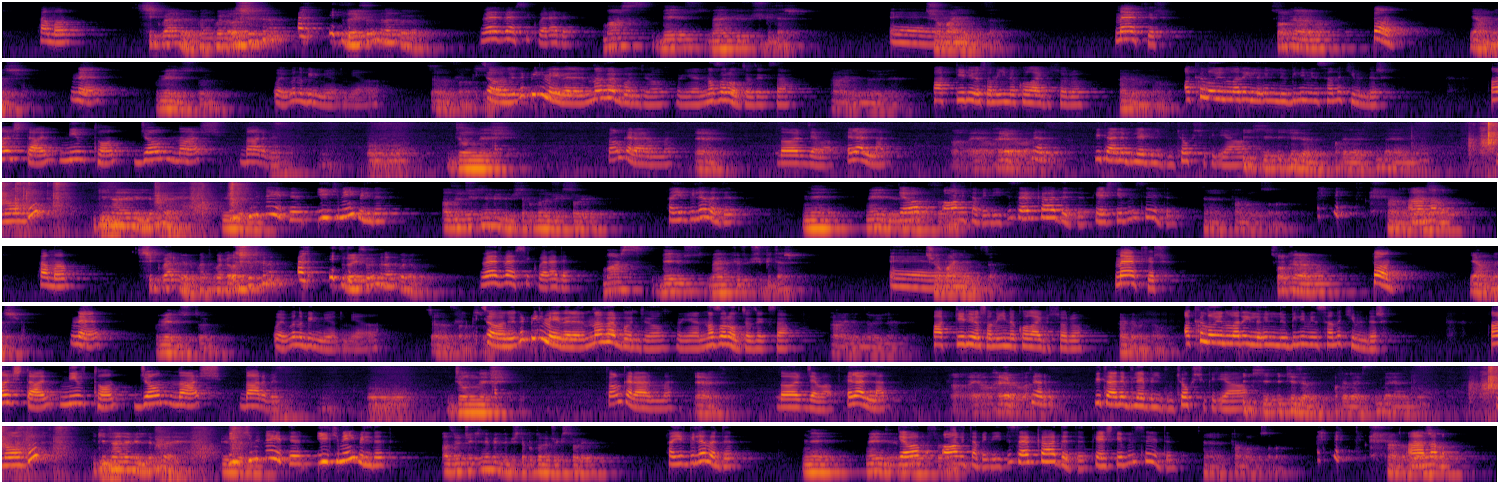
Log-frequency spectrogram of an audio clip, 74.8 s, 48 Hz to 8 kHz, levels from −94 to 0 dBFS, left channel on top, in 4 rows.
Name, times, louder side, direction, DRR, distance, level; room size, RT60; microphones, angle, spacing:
voice 1, 0.5-0.8 3.7-4.2 6.0-7.1 11.1-12.2 13.9-14.6 17.1-17.4 19.6-19.9 22.1-23.4 24.7-28.6 30.3-32.2 33.5-36.0 37.3-40.1 40.4-40.9 45.0-45.8 47.1-48.5 49.9-50.6 51.1-53.0 56.1-56.6 58.9-60.9 64.4-65.3 67.3-70.8 72.5-72.8 73.2-74.1, right 4 dB, 40° right, 11 dB, 0.5 m, -33 dB
voice 2, 1.7-3.6 4.2-5.3 7.5-9.9 11.5-12.4 15.9-16.8 18.3-18.9 20.6-21.4 24.0-24.8 29.1-29.9 32.7-33.3 43.0-43.7 46.1-46.4 49.3-50.3 52.9-55.1 57.2-59.3 61.6-63.6 66.1-66.6 66.9-68.0 71.1-72.1 73.4-74.1, right 1 dB, 75° right, 2 dB, 2.5 m, -39 dB
sound 1, 40.1-59.6, left 2 dB, 60° left, 3.8 m, -44 dB
17.5 x 9.7 x 2.3 m, 0.86 s
head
